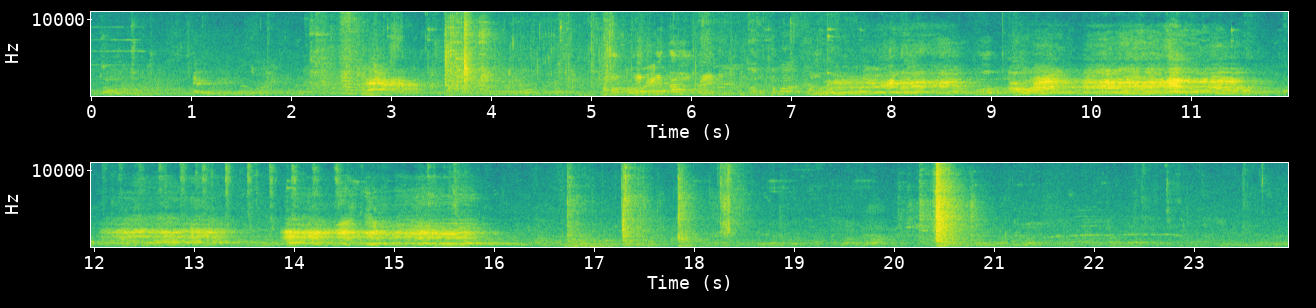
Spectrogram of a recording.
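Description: A roped calf bawling in a series of four long, wavering cries while it is flanked and tied down.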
